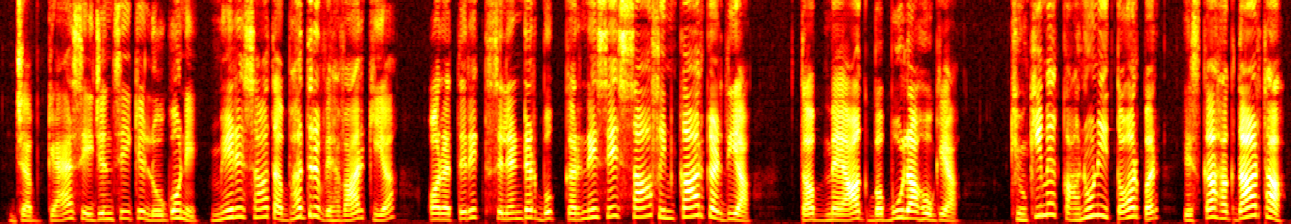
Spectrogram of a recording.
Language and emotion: Hindi, angry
